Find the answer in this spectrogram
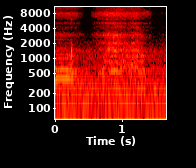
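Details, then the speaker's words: Seven-year-old boy with obstructive sleep apnea and underdeveloped jaws, mouth-breathing while asleep: noisy, effortful snoring breaths with a brief snort, showing the effort he needed to breathe during sleep. "Olha como olha o tipo, né, do esforço que ele tinha que fazer, né, para poder"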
